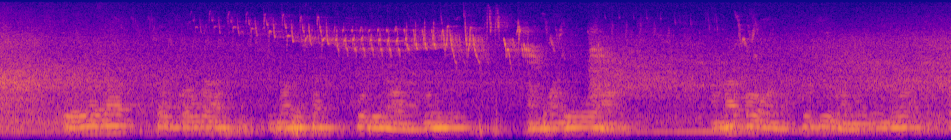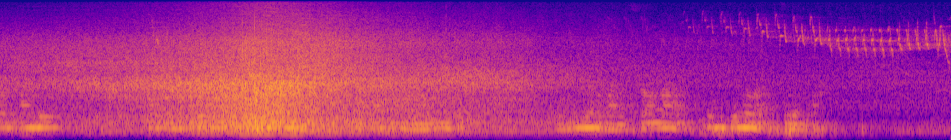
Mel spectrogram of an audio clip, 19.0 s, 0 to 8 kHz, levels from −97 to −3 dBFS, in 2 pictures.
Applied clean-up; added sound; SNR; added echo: none; Car passing by / Traffic noise, roadway noise; -4 dB; reverberation time 0.9 s.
